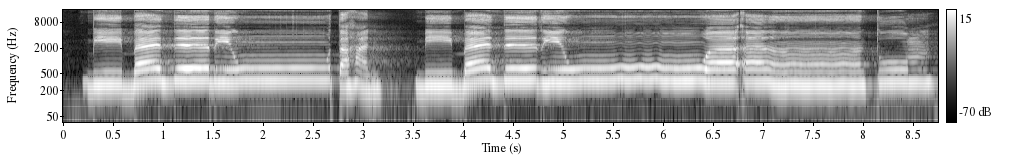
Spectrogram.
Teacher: Berikutnya ada idgham bi gunnah karena ada tanwin kasrah yang bertemu dengan huruf waw. Maka tanwin kasrahnya dileburkan ke huruf waw, dimasukkan ya. Jadi bukan bibadrin tapi bibadriu, masuk ke waw disertai dengan dengungan.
